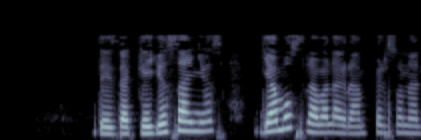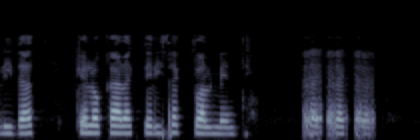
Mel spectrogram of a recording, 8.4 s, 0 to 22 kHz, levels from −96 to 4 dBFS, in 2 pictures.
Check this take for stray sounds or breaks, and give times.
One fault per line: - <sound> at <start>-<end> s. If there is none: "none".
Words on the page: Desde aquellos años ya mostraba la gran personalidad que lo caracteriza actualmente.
- laugh at 7.2-7.9 s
